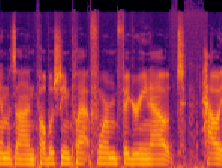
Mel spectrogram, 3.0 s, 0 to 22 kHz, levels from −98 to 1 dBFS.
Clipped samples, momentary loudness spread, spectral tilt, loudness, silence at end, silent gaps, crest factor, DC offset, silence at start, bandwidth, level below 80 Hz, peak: under 0.1%; 3 LU; -4 dB/octave; -18 LUFS; 0 s; none; 14 dB; under 0.1%; 0 s; 18.5 kHz; -42 dBFS; -4 dBFS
